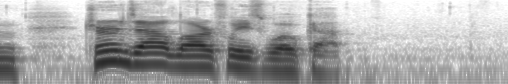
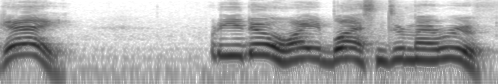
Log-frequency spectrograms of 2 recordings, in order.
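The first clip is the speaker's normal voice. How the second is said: high-pitched, quick protest; mock startled indignation; 9 semitones higher, faster than usual. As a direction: act affronted, voice jumping up. Homeowner confronts roof crasher.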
